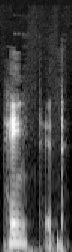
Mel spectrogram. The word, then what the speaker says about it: painted: Aquí, porque paint en su forma básica termina en una T. Otra vez se pronuncia la E. I painted.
